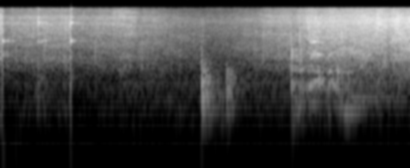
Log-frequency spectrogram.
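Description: Salmon spread being stirred into a mixture in a pan, soft scraping and sizzling texture with scattered spoon taps and clinks against the cookware, close and moderately loud with no voices.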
